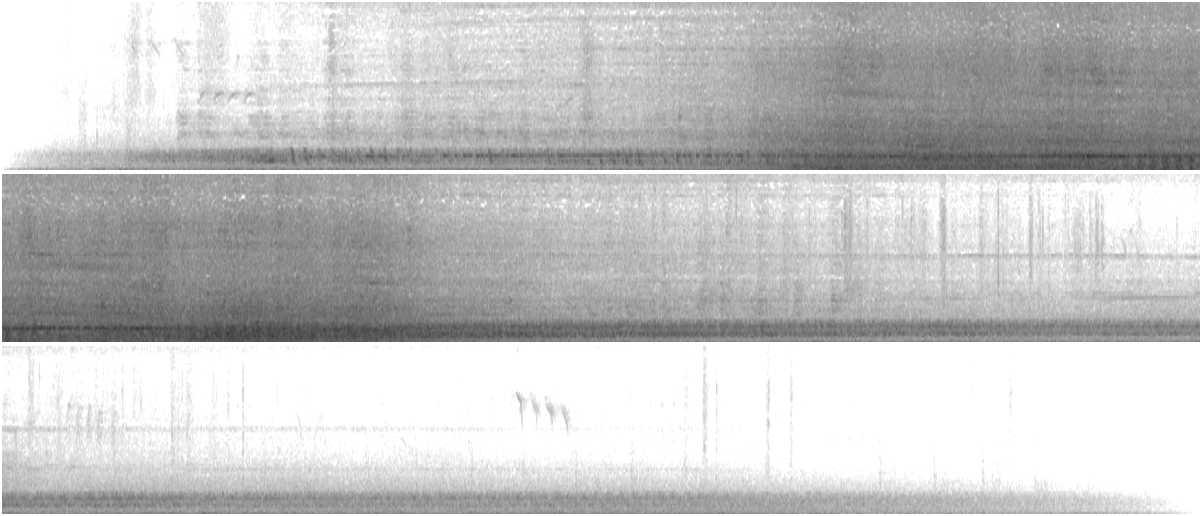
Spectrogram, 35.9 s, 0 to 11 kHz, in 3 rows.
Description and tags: Metro passes 090407T2145
The Metro passes going from Gubbängen to Tallkrogen. The recording was made 7 April 2009 at 21:45 with a Zoom H2.
metro, stockholm, train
